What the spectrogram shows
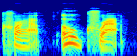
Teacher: Just hold your lips for the P when you're done.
